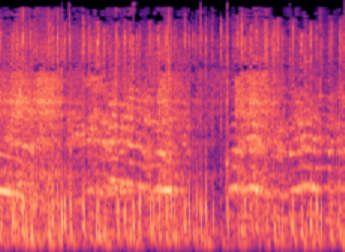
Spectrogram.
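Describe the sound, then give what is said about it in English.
Horses gallop hard, their hooves pounding out a rapid, continuous drumming rhythm that stays loud and steady throughout, with a busy layer of other sound mixed underneath. The riders are fleeing bandits on horseback. “Now, Pancho, run for your horse.”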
